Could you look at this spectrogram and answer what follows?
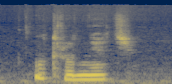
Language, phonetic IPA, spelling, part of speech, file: Polish, [uˈtrudʲɲät͡ɕ], utrudniać, verb, LL-Q809 (pol)-utrudniać.wav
